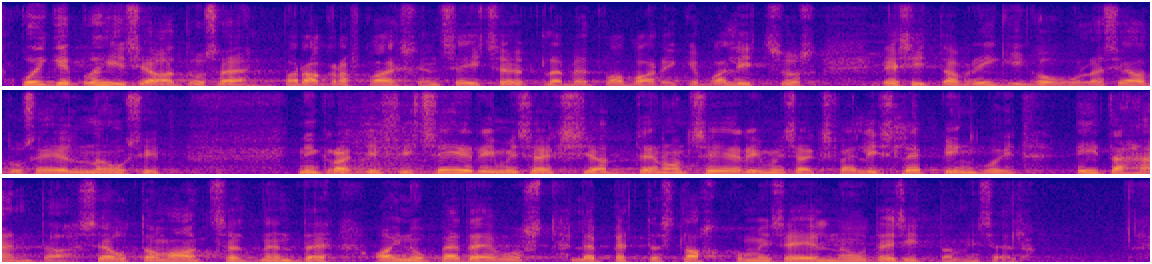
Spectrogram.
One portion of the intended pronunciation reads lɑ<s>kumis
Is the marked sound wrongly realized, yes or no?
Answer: yes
